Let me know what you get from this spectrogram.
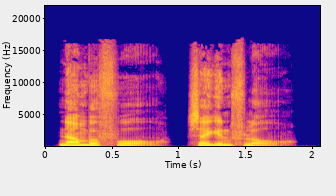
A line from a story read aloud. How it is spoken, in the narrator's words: grunted out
